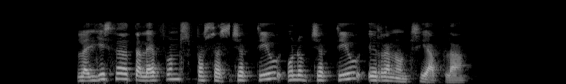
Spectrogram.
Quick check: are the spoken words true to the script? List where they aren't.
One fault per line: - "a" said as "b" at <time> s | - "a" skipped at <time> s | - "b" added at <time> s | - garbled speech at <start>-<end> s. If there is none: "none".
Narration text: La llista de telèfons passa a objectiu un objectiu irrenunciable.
none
